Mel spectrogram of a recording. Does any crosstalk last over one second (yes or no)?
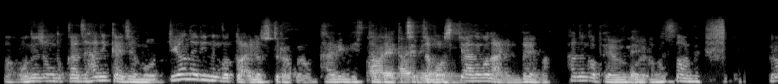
yes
